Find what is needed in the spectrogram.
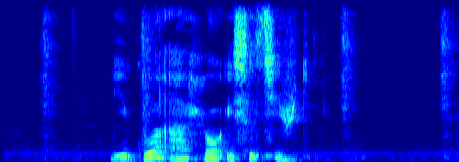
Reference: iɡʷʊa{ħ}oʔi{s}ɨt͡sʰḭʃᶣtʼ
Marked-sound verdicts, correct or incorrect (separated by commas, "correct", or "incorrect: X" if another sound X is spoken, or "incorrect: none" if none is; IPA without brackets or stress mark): correct, correct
